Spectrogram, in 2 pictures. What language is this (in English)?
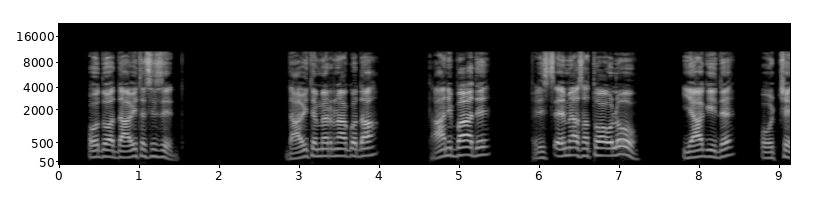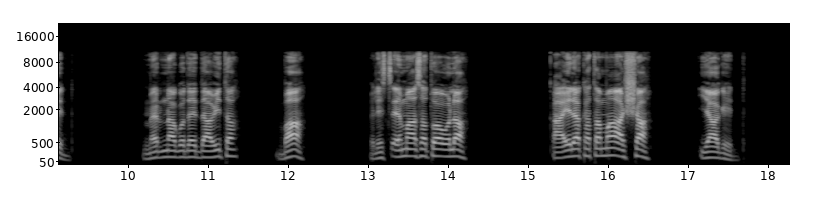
Dawro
